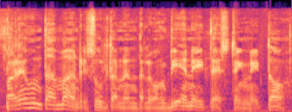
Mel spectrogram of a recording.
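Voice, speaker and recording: A very low, grave male voice, as a self-assured doctor in a Tagalog radio drama. He draws out his words for suspense, with slight noise in the background. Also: sing-song, a bit bright. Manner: deliberate, drawn-out suspenseful delivery. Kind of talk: Tagalog radio melodrama acting.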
